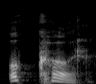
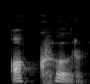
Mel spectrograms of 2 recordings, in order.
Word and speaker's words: অক্ষর: তারপরে রয়েছে অক্ষর। এই শব্দটিকে আমরা অনেক সময় অক্ষর এরকম উচ্চারণ করি, যা সঠিক নয়।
